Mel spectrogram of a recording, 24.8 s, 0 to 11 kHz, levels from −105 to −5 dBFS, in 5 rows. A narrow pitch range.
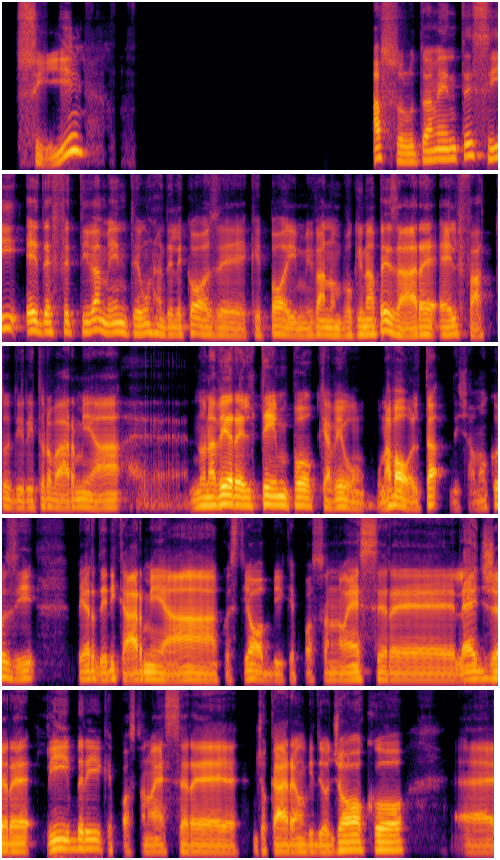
No: average, 4.9 semitones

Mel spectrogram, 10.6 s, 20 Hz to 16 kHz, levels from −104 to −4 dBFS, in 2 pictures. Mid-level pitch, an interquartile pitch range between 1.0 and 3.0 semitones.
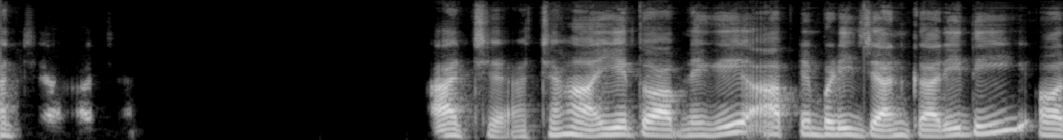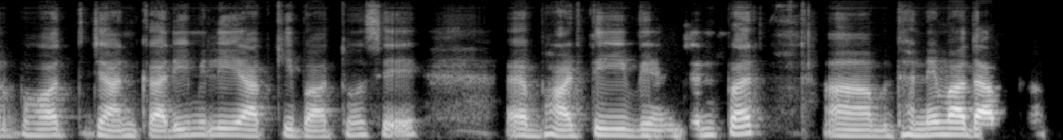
Yes: medium, 160 Hz; narrow, 2.5 semitones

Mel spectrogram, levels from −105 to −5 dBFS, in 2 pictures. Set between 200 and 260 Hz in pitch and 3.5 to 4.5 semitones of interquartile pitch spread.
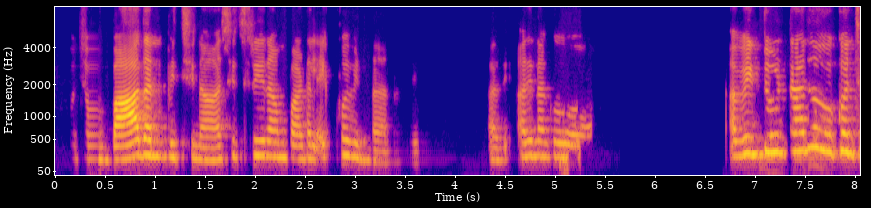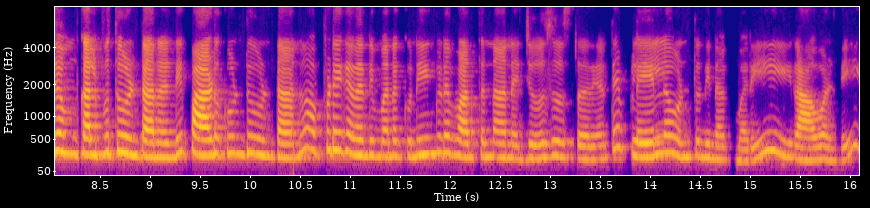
Yes: high, 225 Hz; average, 3.9 semitones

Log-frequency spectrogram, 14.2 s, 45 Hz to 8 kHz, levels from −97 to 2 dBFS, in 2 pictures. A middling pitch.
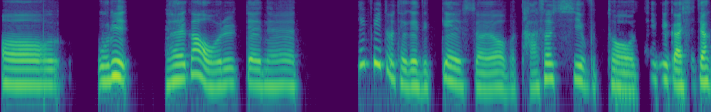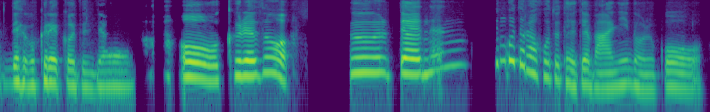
Yes: medium, 170 Hz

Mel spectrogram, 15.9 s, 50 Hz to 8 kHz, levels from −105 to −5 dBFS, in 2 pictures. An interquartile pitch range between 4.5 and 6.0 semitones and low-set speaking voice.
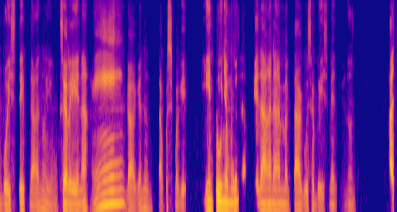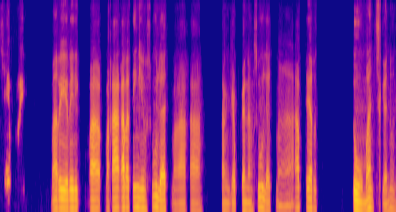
Yes: average, 5.1 semitones; low, 105 Hz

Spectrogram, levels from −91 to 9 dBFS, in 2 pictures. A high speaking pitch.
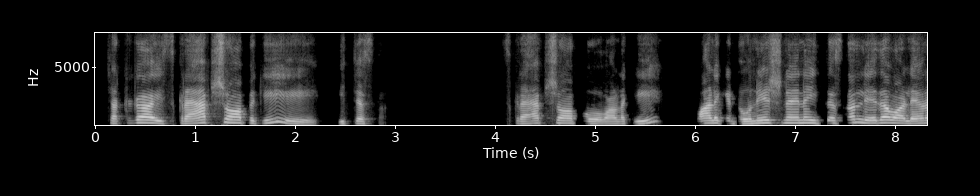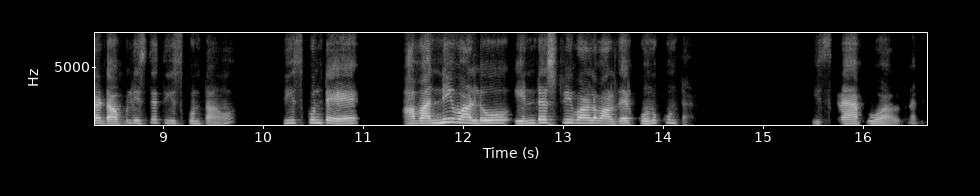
Yes: high, 215 Hz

